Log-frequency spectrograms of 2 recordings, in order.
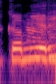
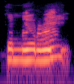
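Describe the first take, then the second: First: "kemiri" dengan ri tipis. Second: "kemirui" dengan ri dibuat tebal; ri salah ditebalkan. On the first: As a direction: ucapkan "kemiri" ringan tanpa u. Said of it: "kemiri, bukan kemirui". (kemiri dibaca tipis) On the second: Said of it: "bukan kemirui". (contoh salah, ri ditebalkan) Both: Shown as a demonstration.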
